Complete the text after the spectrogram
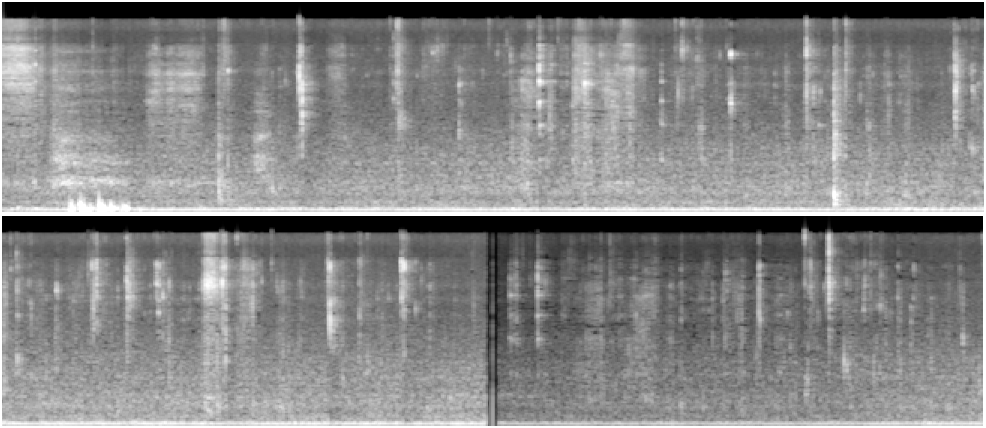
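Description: A young woman chews crunchy food close to a microphone.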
